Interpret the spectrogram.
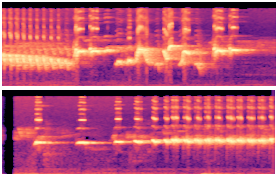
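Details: White-rumped shama singing energetically, played to draw other birds into song. It gives a varied run of rich whistled phrases with abrupt pitch jumps and sliding notes. A short pause follows, then a steady trilled whistle.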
